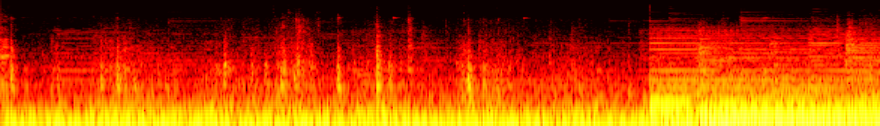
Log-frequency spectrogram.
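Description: Jeep cab noise on a rough gravel trail: a steady low rumble with frequent knocks and rattles as it jolts over bumps. Guitar music comes in about three seconds in.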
